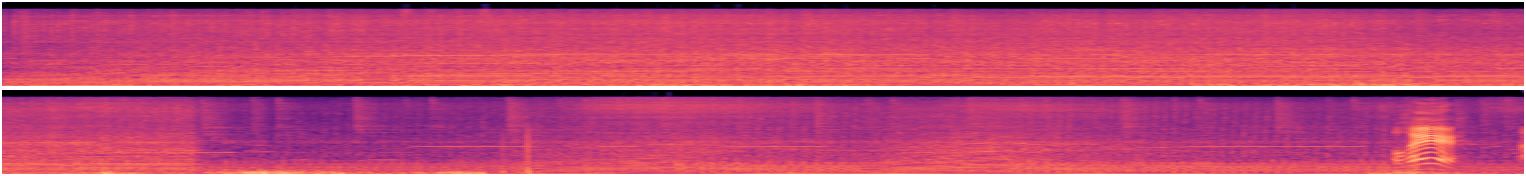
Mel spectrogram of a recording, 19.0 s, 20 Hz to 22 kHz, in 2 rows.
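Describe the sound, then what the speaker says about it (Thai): A MITSUYOSHI BE-65A leaf blower's small petrol engine runs at its lowest throttle with a steady, loud, buzzing drone, then shifts pitch and wavers as someone talks over it. "นี่คือเครื่องล่อต่ำสุดของเครื่องที่เขาทำได้ คือมันเพียงพอกับการเป่าใบไม้สบายๆอยู่แล้วครับ"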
